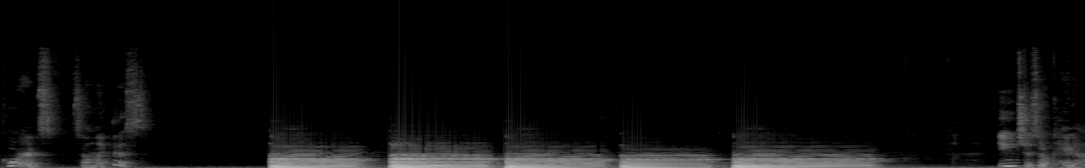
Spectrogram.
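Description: Five sustained chords played one after another with no melody, each struck and left to ring before the next, evenly spaced and fairly loud, with brief talk before and after.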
